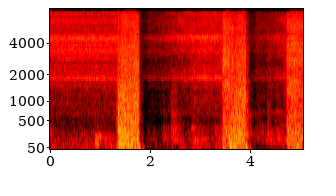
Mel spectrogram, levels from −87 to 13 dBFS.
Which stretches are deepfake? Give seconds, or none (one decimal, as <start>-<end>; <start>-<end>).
2.5-5.1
